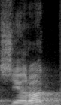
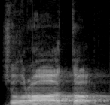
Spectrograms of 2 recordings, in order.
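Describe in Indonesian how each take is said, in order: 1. Vokal pertama adalah bunyi i. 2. Vokal pertama adalah bunyi u.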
